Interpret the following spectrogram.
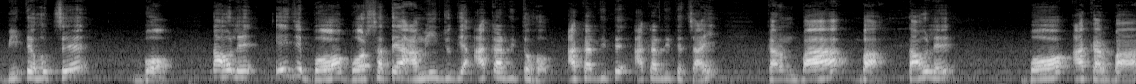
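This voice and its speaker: A patient male tutor with a slightly high voice, drilling syllables one by one. He asks short checking questions as he goes, and the recording sounds dull and lo-fi. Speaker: language teacher. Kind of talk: explaining pronunciation step by step.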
